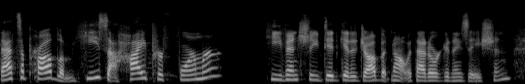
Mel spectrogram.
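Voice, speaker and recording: A woman with a Canadian accent has a bright, sharp tone. The sound is dry and close, with no echo. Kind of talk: webinar presentation. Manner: fast.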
